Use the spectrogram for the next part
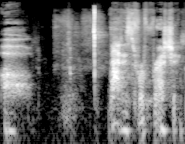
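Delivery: hushed, whispered satisfaction after a sip; very soft, breath-only aside; whispered relief. Real, not acted. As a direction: whisper it just after swallowing. After sipping the drink.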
